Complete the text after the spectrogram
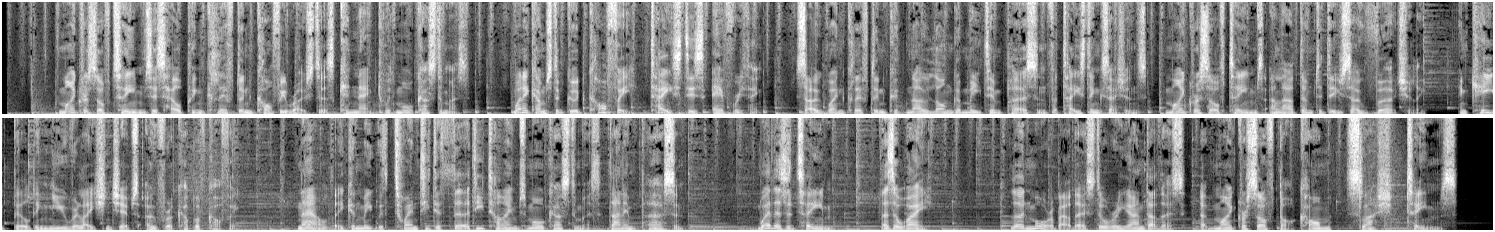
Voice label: natural non voiceovery

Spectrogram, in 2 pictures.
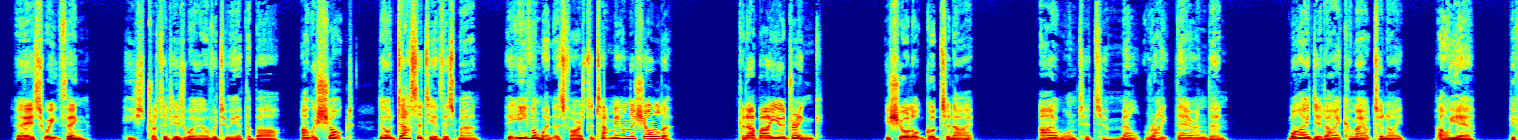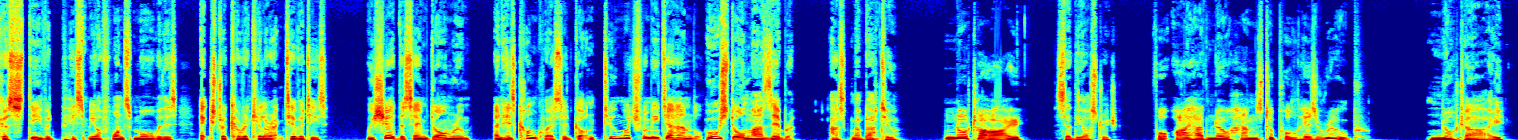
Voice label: audiobook

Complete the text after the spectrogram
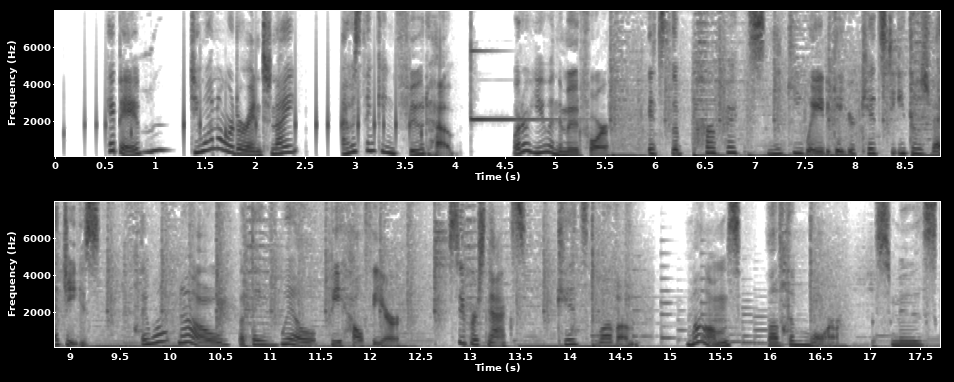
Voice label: commercial

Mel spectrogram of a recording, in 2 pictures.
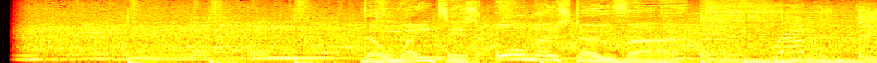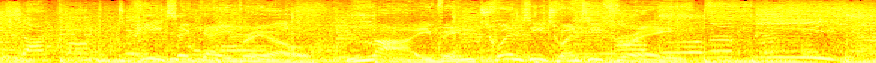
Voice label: upbeat concert tv promo

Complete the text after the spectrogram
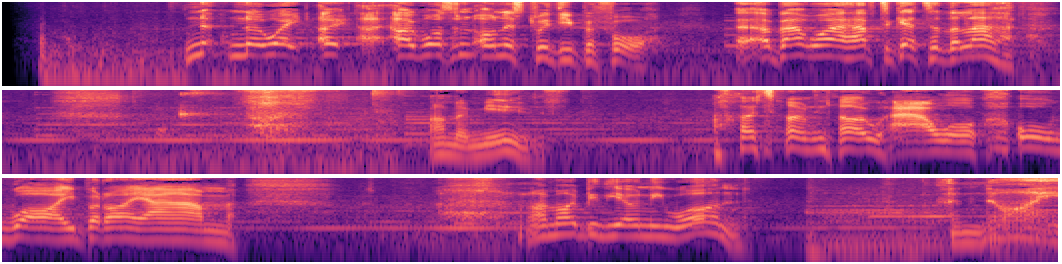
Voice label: video game characters

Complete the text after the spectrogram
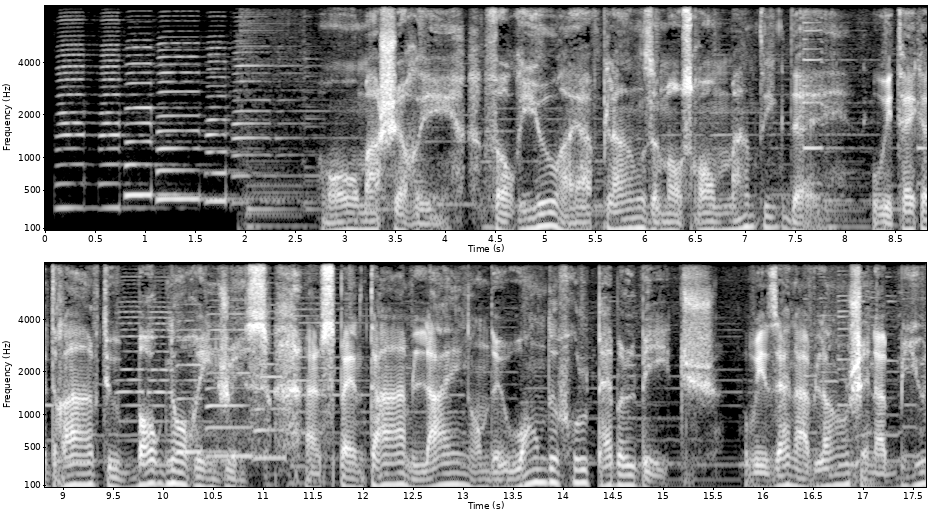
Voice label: french parody

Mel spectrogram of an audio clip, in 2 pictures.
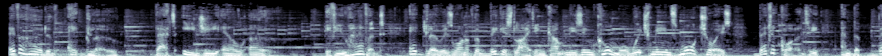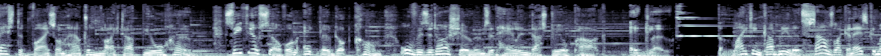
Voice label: quirky

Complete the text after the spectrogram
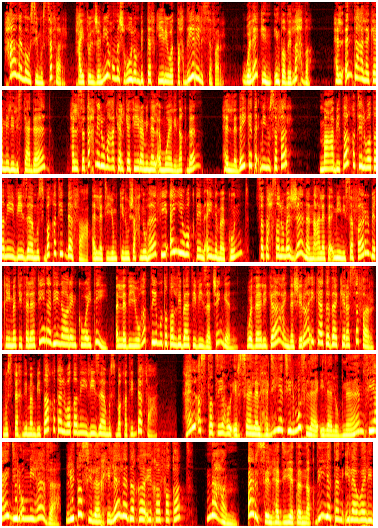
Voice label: arabic female commercial

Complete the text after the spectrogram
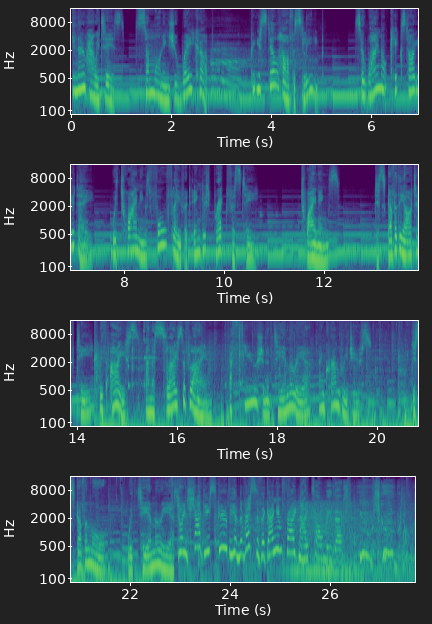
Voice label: commercial

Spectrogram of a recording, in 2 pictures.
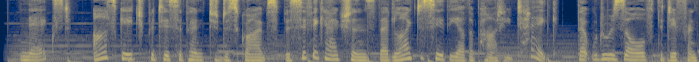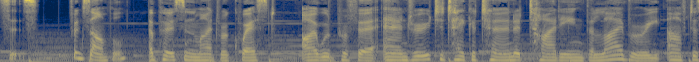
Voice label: elearning

